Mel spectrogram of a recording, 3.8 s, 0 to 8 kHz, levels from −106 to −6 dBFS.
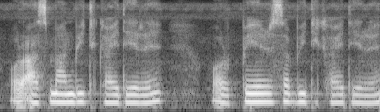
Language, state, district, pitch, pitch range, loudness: Hindi, Arunachal Pradesh, Lower Dibang Valley, 180 Hz, 170-185 Hz, -19 LUFS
